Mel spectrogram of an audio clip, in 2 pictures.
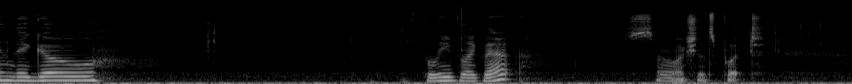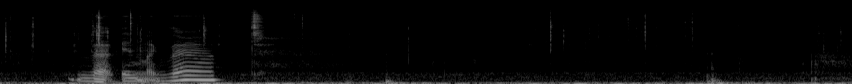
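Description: Plastic toy bricks click and rattle as hands snap them together.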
